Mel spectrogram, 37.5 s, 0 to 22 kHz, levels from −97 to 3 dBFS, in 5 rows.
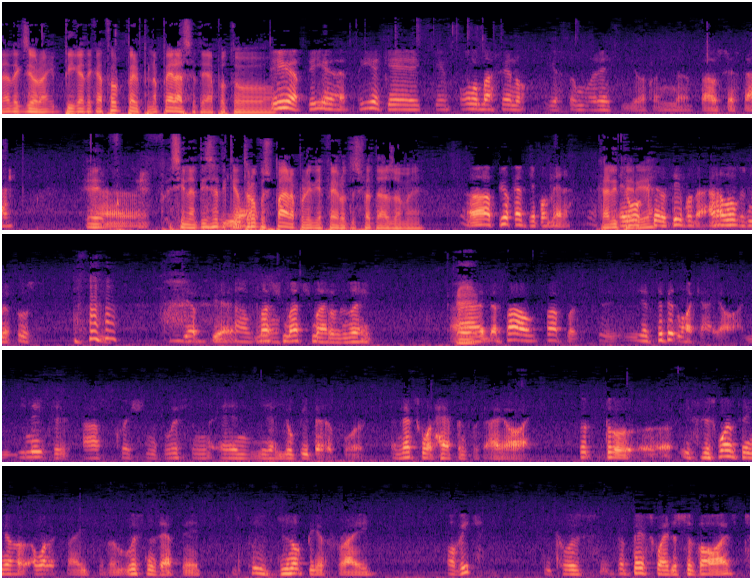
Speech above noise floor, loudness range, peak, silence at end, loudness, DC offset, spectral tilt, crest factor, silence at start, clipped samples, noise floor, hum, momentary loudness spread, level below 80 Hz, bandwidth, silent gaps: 28 dB; 8 LU; -6 dBFS; 0 s; -24 LUFS; under 0.1%; -6.5 dB/octave; 18 dB; 0 s; under 0.1%; -52 dBFS; none; 18 LU; -42 dBFS; 12 kHz; none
